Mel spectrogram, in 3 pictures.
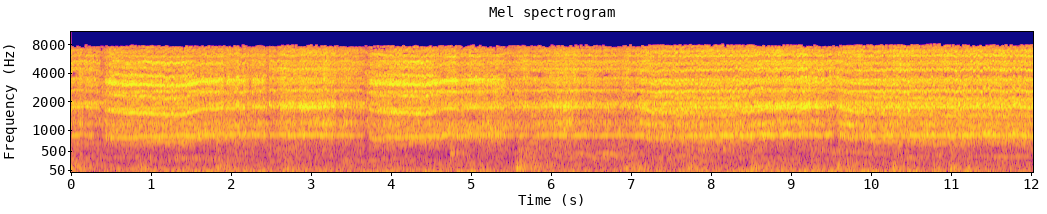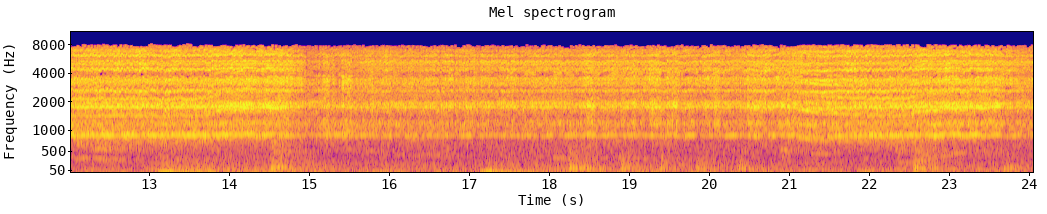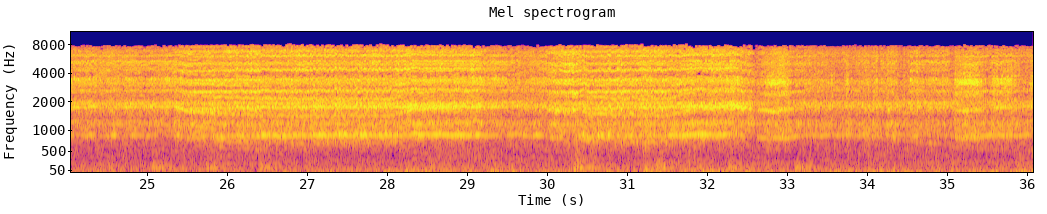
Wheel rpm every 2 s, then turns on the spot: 220, 230, 220, 230, 220, 220, 210, 230, 240, 230, 230, 220, 230, 210, 220, 220, 230, 230.
none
